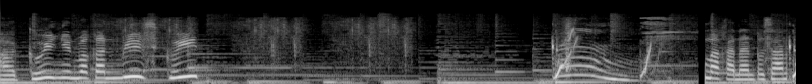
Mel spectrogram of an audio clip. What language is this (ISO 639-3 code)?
ind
